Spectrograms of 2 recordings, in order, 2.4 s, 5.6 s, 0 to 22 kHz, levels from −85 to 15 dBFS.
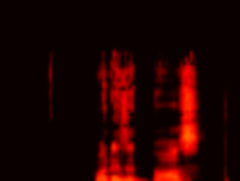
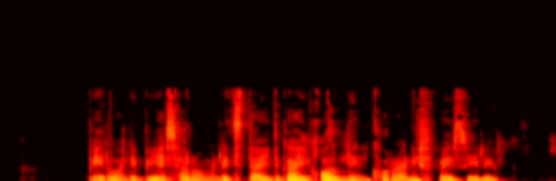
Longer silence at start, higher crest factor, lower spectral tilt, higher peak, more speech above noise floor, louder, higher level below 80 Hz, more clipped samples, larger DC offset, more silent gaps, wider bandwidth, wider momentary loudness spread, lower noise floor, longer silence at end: about the same, 0.95 s vs 0.9 s; about the same, 22 dB vs 18 dB; second, -2.5 dB/octave vs -5 dB/octave; second, -18 dBFS vs -8 dBFS; second, 29 dB vs 60 dB; second, -37 LUFS vs -26 LUFS; second, -74 dBFS vs -64 dBFS; neither; neither; neither; first, 16 kHz vs 11.5 kHz; first, 12 LU vs 7 LU; second, -67 dBFS vs -85 dBFS; about the same, 0.45 s vs 0.55 s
